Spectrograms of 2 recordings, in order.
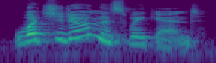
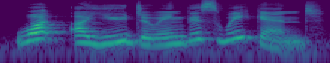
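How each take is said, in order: First: 'Are' is dropped and 'what you' becomes 'whatcha'. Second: Every word is said fully and separately.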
